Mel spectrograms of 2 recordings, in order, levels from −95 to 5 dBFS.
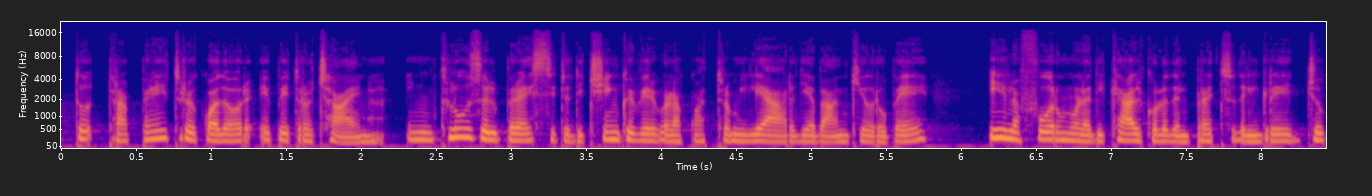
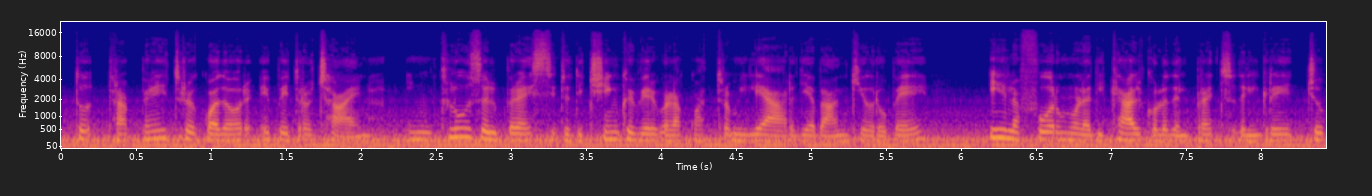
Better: first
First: none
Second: low rumble; noticeable; throughout; 10 dB below the speech

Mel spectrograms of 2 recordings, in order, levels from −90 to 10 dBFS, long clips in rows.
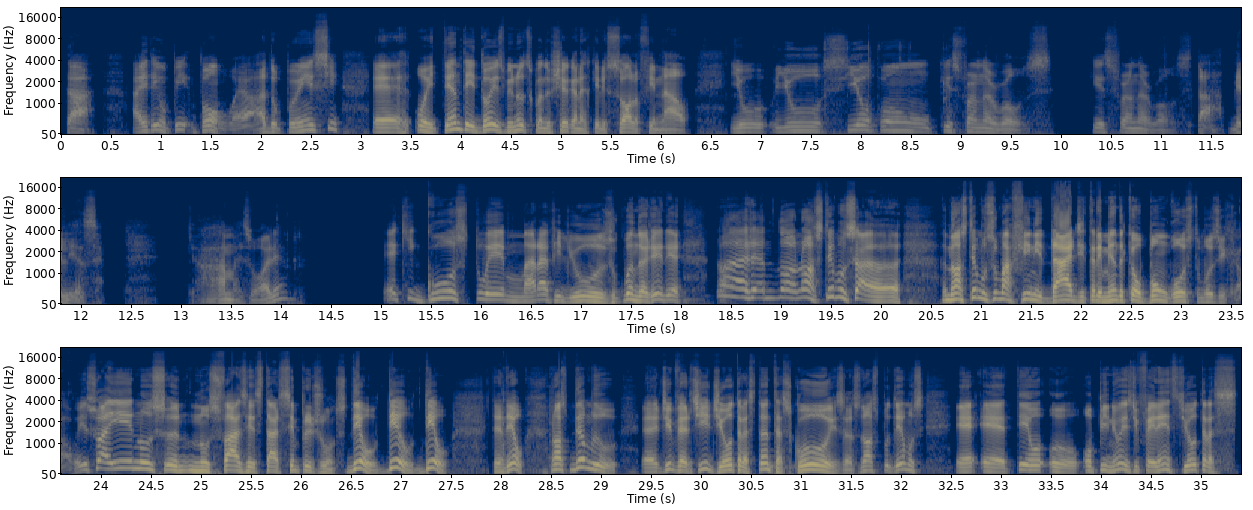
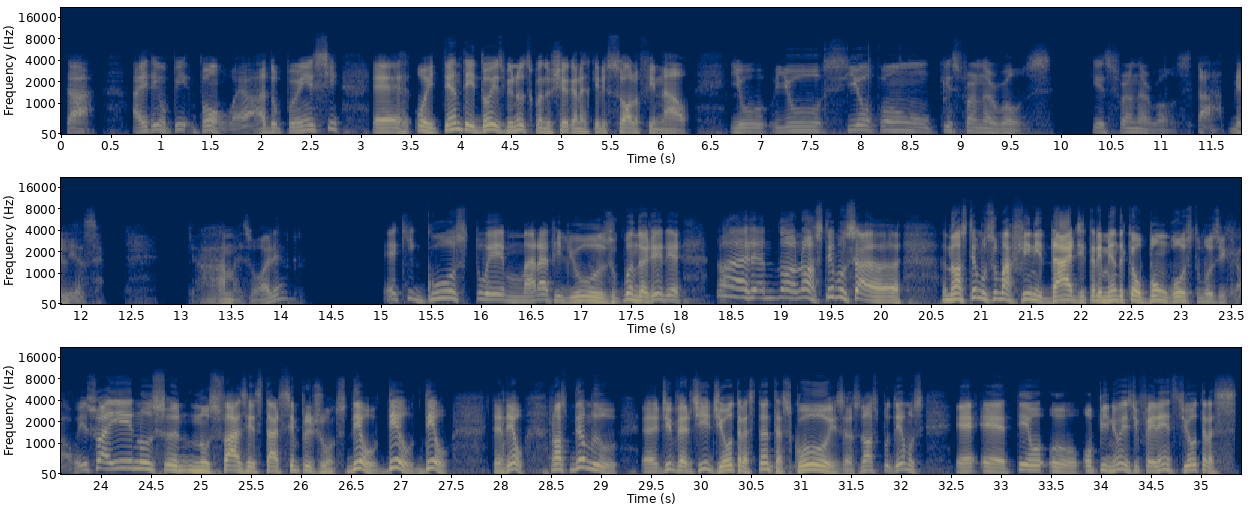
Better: first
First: none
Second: muffled; very slightly; fading above 4 kHz

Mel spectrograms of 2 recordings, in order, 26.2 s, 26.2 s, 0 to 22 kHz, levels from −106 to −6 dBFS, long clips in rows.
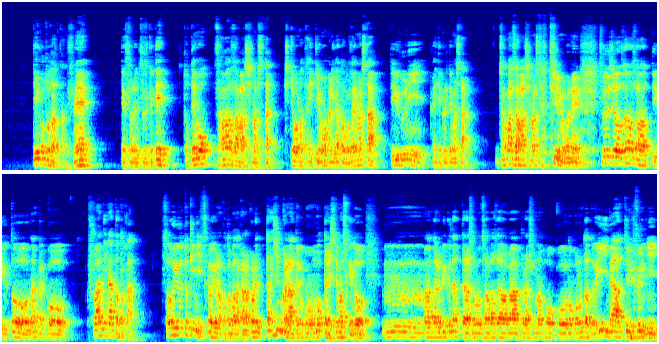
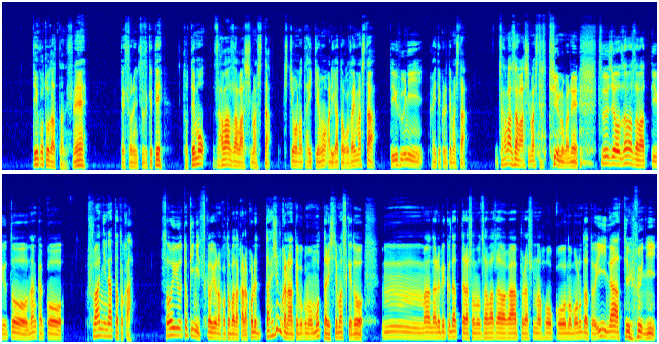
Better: second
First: room echo; slight; dies away in 0.4 s // off-mic speech; far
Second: none

